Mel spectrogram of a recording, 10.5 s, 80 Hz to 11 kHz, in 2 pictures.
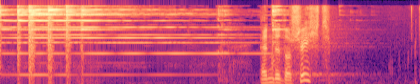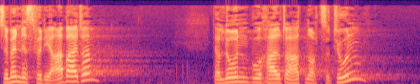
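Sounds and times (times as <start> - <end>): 
bell ringing with bright metallic tone: 0.0 - 4.8
speech: 3.2 - 4.2, 5.2 - 6.6, 7.9 - 9.9.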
